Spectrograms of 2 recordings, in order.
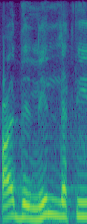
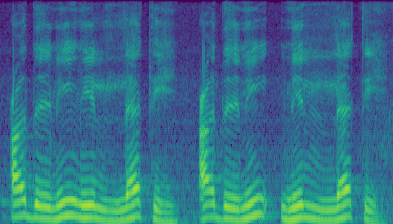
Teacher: نون کے بعد پھر ایک نون قطنی آئے گا، اور یہ ملانے کے لیے قرآن کریم میں استعمال ہوا ہے۔ تو اس طریقے سے پڑھیں گے عدنی التی، عدنی التی۔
